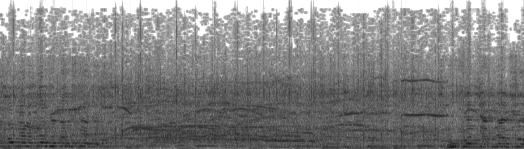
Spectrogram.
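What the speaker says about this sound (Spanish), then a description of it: "Fuerte el aplauso para ustedes." A large festival crowd, with many children, cheers, whoops and shouts loudly and continuously throughout, at a school event during the Luminaria festival.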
